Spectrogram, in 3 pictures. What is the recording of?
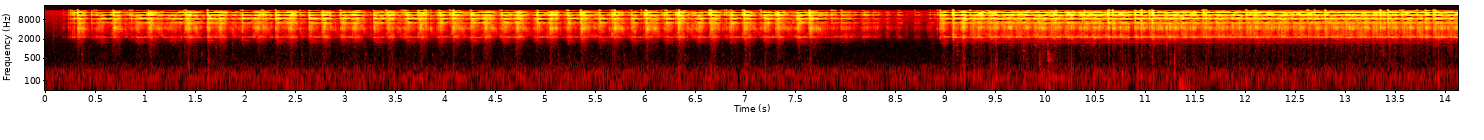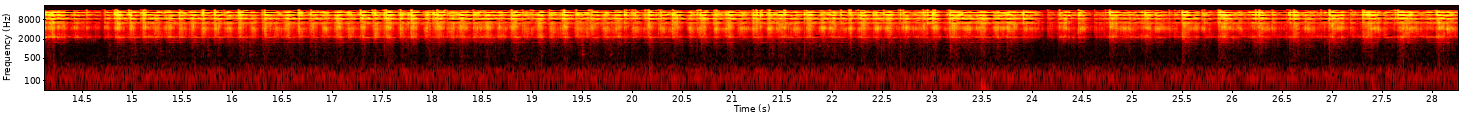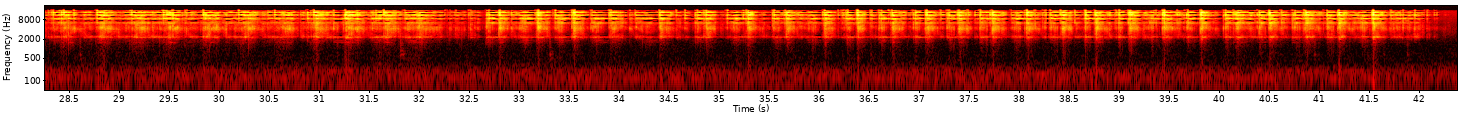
Sleigh Bells Shaking
Me shaking some sleigh bells at various speeds. Recorded at a Foley session at my sound design class with a TASCAM portable recorder.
